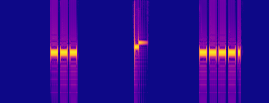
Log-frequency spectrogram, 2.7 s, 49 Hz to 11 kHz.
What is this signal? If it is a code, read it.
Morse code, heard as a keyed tone, about 50 wpm, 700 Hz. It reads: O 9
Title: Single Letter-Number - Rapid-Fire 50wpm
